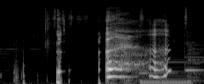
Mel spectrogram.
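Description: A few soft smacking clicks, then a single drawn-out, contented burp after eating a watermelon, rumbling low and throaty for almost a second before trailing off.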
